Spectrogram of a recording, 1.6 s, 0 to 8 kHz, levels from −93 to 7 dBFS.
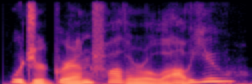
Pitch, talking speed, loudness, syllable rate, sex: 225 Hz, 190 wpm, -17 LUFS, 5.7 syllables/s, female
